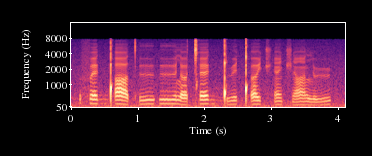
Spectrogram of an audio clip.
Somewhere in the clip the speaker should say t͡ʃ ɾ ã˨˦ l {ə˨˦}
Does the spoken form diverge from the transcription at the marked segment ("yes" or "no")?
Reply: yes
